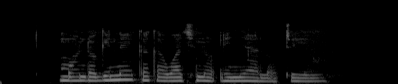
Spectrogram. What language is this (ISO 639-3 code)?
luo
